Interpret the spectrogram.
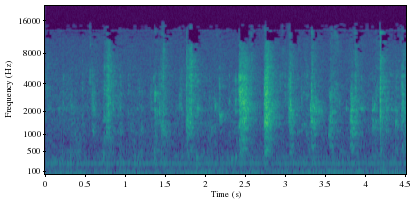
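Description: Close-up eating sounds: chewing with wet mouth clicks and lip smacks, an irregular run of short clicks a few times a second, loudest about halfway through.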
